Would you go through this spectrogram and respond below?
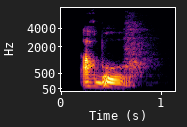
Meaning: backwards, the wrong way; against the grain
- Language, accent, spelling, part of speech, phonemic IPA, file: French, France, à rebours, adverb, /a ʁ(ə).buʁ/, LL-Q150 (fra)-à rebours.wav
